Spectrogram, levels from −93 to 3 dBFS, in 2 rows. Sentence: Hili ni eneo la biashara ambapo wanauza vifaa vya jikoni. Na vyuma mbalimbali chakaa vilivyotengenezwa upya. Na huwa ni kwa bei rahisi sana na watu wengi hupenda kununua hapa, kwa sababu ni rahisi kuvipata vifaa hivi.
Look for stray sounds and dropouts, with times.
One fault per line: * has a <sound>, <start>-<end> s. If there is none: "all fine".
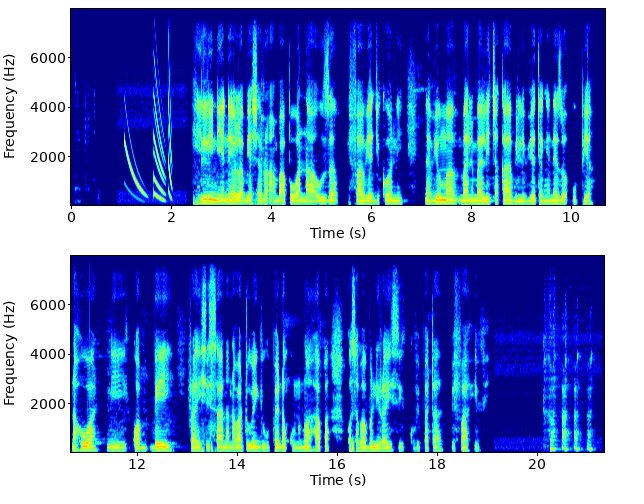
* has a chirp, 1.1-2.0 s
* has a laugh, 20.1-21.2 s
